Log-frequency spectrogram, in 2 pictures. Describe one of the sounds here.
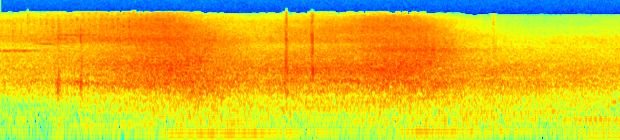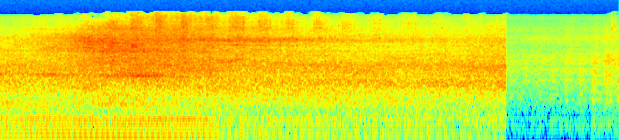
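A steam locomotive's exhaust roars and hisses.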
